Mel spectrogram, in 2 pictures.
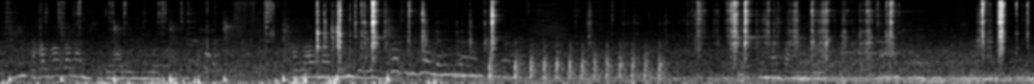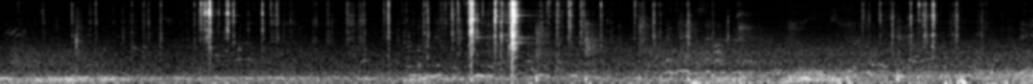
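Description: Metal tubes and brackets of a portable camp grill being fitted together by hand: sharp metallic clinks and clicks in scattered clusters, with a quick run of small ticks about five seconds in.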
